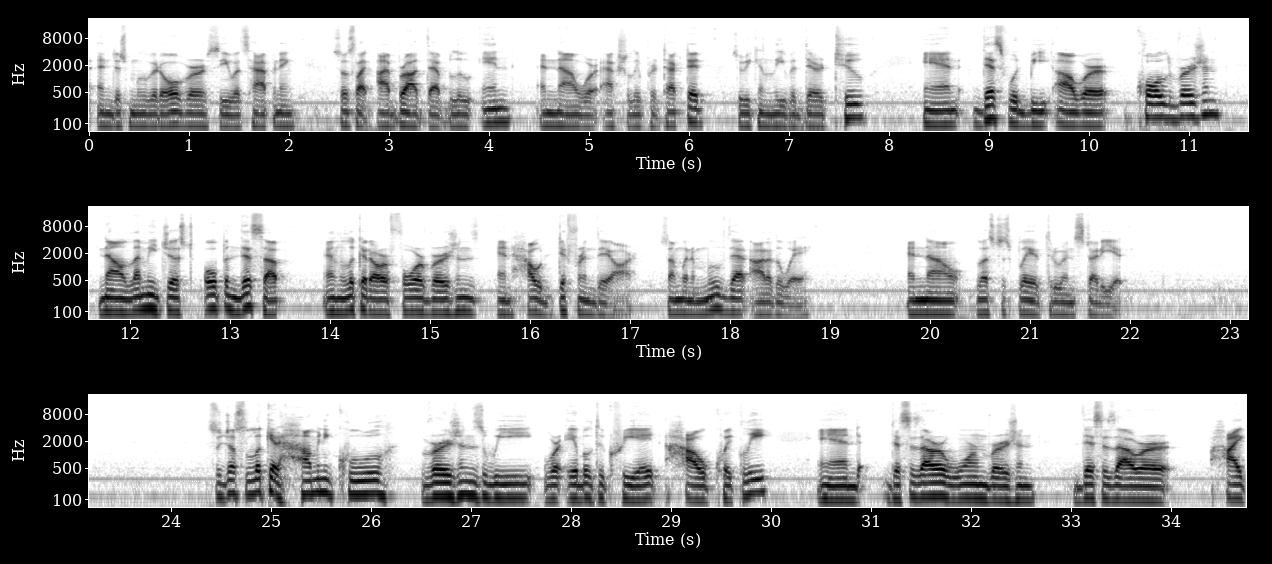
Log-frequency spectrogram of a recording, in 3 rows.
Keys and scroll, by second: 2.0 super+d, 5.3 super+d, 6.9 shift+d, 10.4 shift+d.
